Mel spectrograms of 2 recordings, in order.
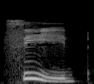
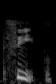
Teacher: a final voice consonant causes the previous vowel to double · Shown in: first take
